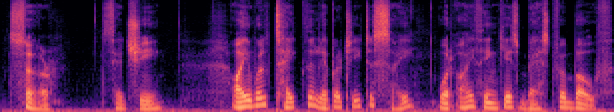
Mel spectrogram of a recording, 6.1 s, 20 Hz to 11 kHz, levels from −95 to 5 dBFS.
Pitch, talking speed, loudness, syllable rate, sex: 105 Hz, 165 wpm, -21 LUFS, 4.1 syllables/s, male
